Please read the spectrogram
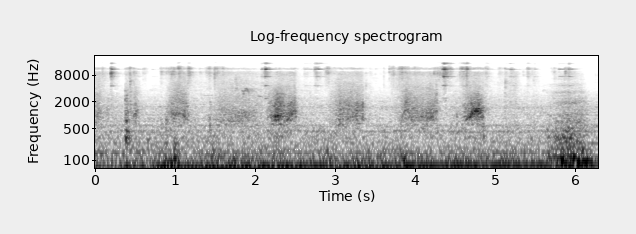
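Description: A cloth wiping over chalk-painted upholstery fabric, a series of soft swishes as it clears off the dust left from sanding between coats.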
